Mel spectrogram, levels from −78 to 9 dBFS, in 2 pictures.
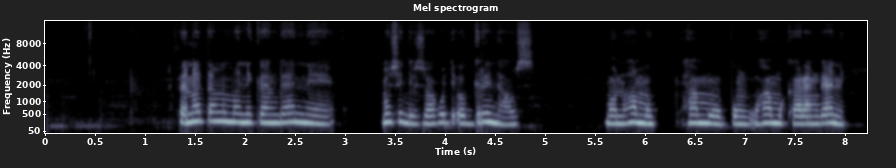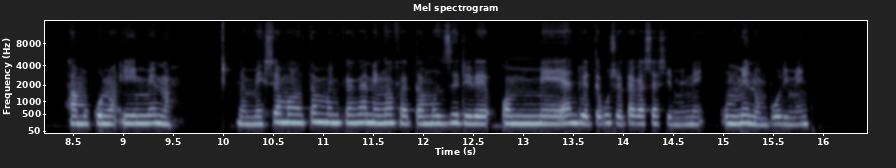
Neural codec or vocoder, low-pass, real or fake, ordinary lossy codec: codec, 44.1 kHz, 7.8 kbps, Pupu-Codec; 14.4 kHz; fake; Opus, 24 kbps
